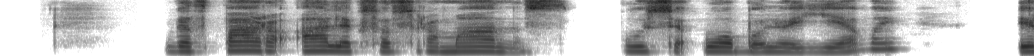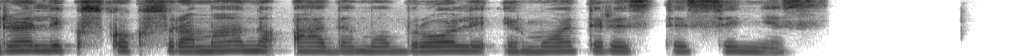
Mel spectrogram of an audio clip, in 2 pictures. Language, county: Lithuanian, Utena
